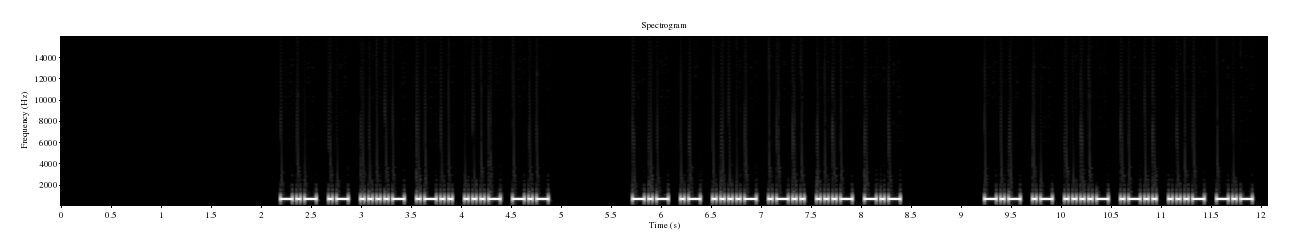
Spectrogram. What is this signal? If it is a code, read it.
Morse code, heard as a keyed tone, about 30 wpm, 700 Hz. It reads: KA4LVK KA4LVK KA4LVK
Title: USA Call Signs - 6 Characters - Repeated 3x - 30wpm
